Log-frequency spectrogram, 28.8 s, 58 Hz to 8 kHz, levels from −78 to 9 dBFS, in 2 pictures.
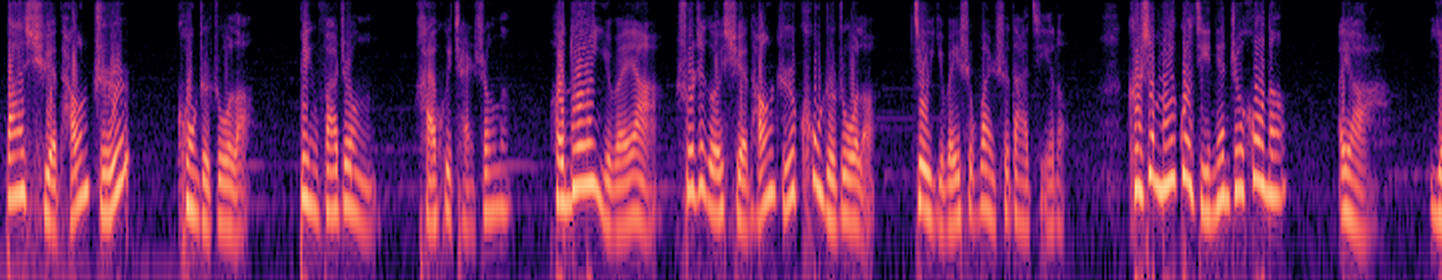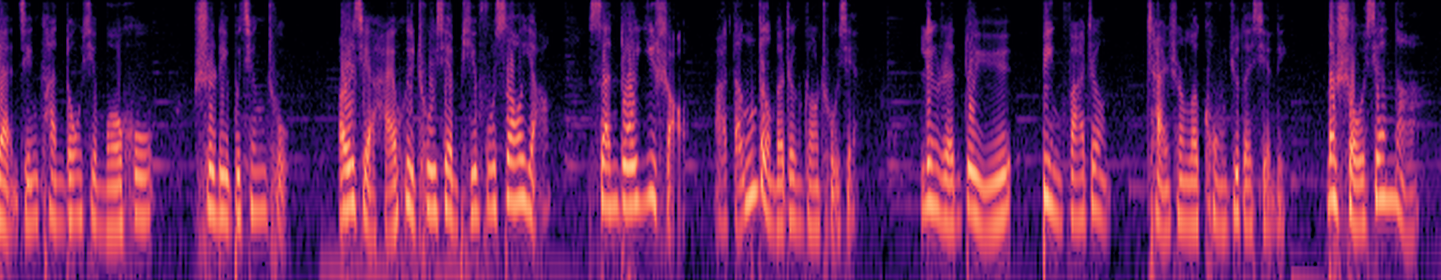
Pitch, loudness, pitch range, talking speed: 195 Hz, -13 LUFS, 165-235 Hz, 220 characters per minute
